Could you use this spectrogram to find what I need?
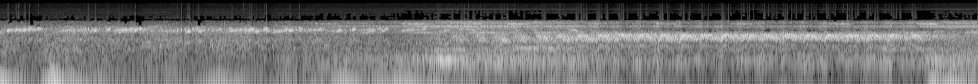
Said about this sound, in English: Got frogs and brook and jungle sounds in here.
